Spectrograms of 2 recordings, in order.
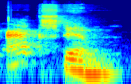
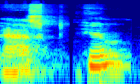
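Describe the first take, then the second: First: The verb sounds like 'axed', with k before s. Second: The verb sounds like 'asked', with s before k. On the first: The speaker calls it wrong. "so I axed him" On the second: The speaker calls it right. "You mean you asked him?"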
